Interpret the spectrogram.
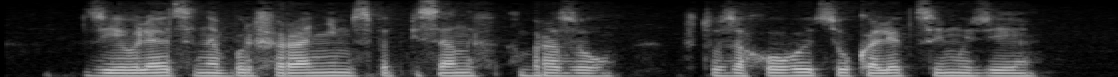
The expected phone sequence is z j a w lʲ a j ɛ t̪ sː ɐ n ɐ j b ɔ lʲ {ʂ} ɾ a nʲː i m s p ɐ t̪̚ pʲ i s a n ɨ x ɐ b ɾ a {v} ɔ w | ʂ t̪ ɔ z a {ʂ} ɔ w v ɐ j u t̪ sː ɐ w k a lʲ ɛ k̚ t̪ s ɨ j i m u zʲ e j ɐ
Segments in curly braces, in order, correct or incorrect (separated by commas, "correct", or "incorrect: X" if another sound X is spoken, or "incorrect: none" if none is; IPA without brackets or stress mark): correct, incorrect: z, incorrect: x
